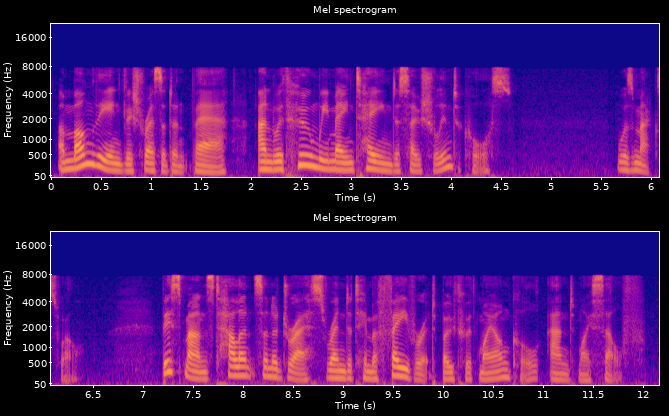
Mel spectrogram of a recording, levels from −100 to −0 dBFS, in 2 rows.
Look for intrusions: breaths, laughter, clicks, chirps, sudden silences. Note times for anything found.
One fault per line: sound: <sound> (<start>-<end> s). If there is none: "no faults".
no faults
